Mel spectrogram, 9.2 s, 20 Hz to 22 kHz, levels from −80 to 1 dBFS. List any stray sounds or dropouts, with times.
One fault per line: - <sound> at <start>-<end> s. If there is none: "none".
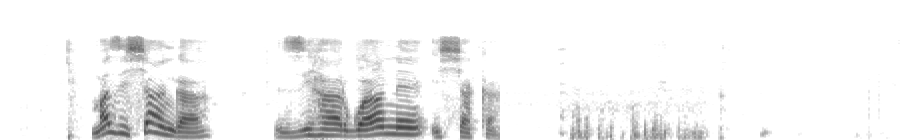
- laugh at 5.6-7.1 s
